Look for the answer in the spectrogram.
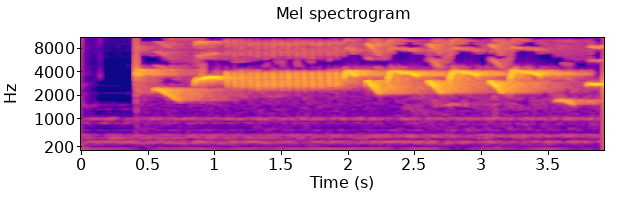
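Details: A Eurasian wren at 6 a.m. sings a loud, high burst of rapid trills and sliding notes that runs without a break, over a faint steady low hum.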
